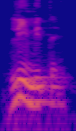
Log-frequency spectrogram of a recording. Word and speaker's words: límite: Vejamos: democracia, cerebro, imbécil, imã, álcool, alguien, alergia, cráter, elogio, academia, atmósfera, fútbol, gaucho, límite, oxígeno, régimen. Viu que a sílaba tônica é diferente de como se pronunciaria essa palavra em português?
